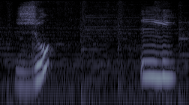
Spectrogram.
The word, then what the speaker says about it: joli: Le E à la fin ne se prononce pas puisqu'il est écrit en bleu. Donc ce mot va se lire joli, joli, joli.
